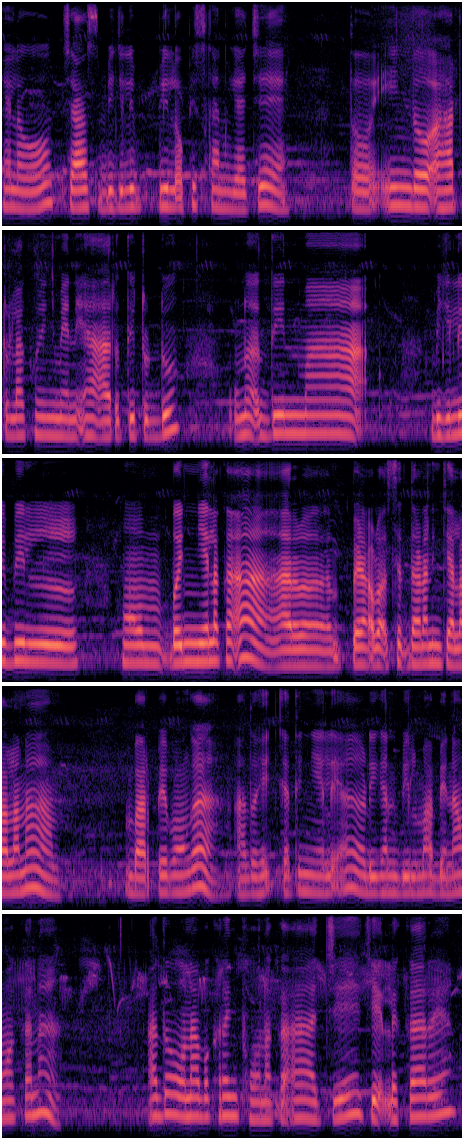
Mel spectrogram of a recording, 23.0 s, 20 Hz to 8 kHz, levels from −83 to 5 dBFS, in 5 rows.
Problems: background sounds at intervals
